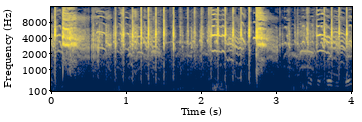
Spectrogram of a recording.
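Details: Arctic terns on the Farne Islands defending nests and eggs, snapping their bills in anger: rapid sharp clacks in bursts, mixed with harsh high squawking calls from the attacking birds.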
